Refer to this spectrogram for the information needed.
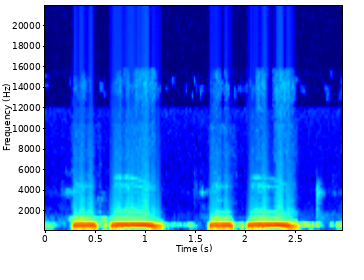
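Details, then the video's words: Spotted dove with the 'giọng đồng' voice giving two cooing phrases. Each opens with a brief rough, stuttered note, then a drawn-out smooth coo that sinks at the end. There is a pause between phrases and no other sounds. "Cu gáy giọng đồng"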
